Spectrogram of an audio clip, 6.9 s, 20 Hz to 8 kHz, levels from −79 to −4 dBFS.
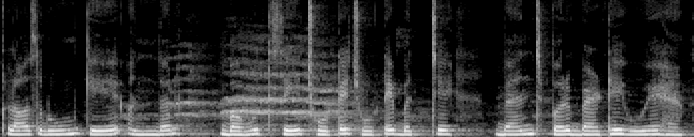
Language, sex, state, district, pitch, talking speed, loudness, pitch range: Hindi, female, Uttar Pradesh, Saharanpur, 225 Hz, 110 wpm, -15 LUFS, 210-235 Hz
